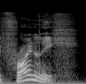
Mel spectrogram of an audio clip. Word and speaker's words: Freundlich: Fred Freundlich is with us. Fred, your last name in German would be Freundlich. Right. How do you say it? Pretty close to that. Oh, great. Exactly that.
